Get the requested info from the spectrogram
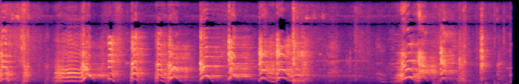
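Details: Two pet dogs chatting with each other through rapid, overlapping barks in irregular bursts, several bending up and down in pitch, with a quieter gap of softer sounds before a final flurry of barks.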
